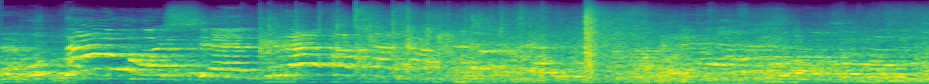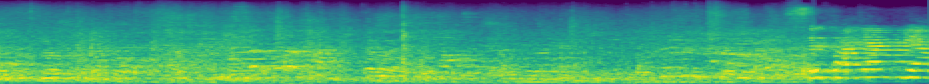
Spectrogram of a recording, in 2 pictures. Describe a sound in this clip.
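A crowd of children chatters loudly in an echoing hall.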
